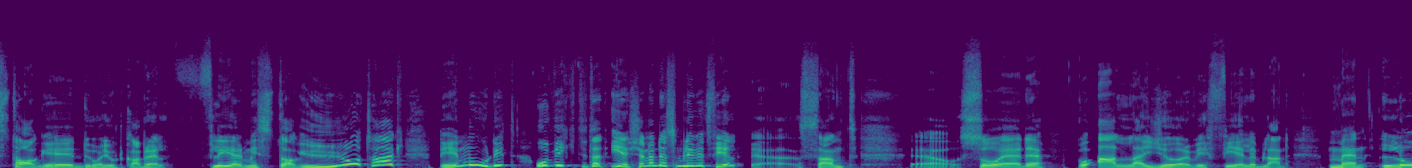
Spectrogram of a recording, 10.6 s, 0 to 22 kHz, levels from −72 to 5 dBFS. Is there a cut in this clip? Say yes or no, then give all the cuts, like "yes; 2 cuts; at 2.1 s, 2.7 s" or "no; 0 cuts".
yes; 1 cut; at 5.6 s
